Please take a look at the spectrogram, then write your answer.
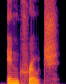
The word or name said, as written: encroach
